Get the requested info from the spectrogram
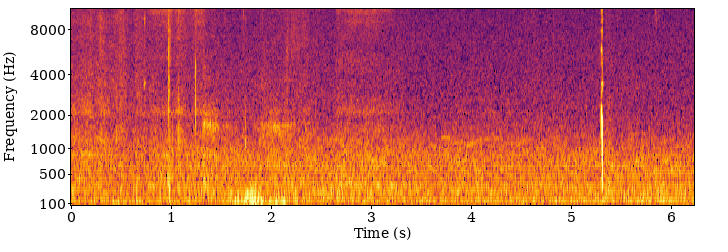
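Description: Mostly quiet open-air background with a faint click about a second in: a putter striking a golf ball on the green. A single sharp click comes near the end.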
